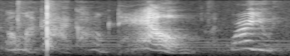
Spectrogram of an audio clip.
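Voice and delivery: high-pitched retold exasperation; exasperated protest. Patient protesting a rough doctor, exasperated. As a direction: pitch it up in disbelief.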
